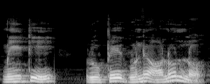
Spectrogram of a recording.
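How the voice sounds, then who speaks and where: A man's voice: mid-range voice, unhurried, warm tone, dull audio, faint music behind, natural voice. A man playing an earnest, persuasive middle-aged family friend in a cartoon, speaking courteously. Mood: earnest, reassuring. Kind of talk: cartoon dialogue.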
